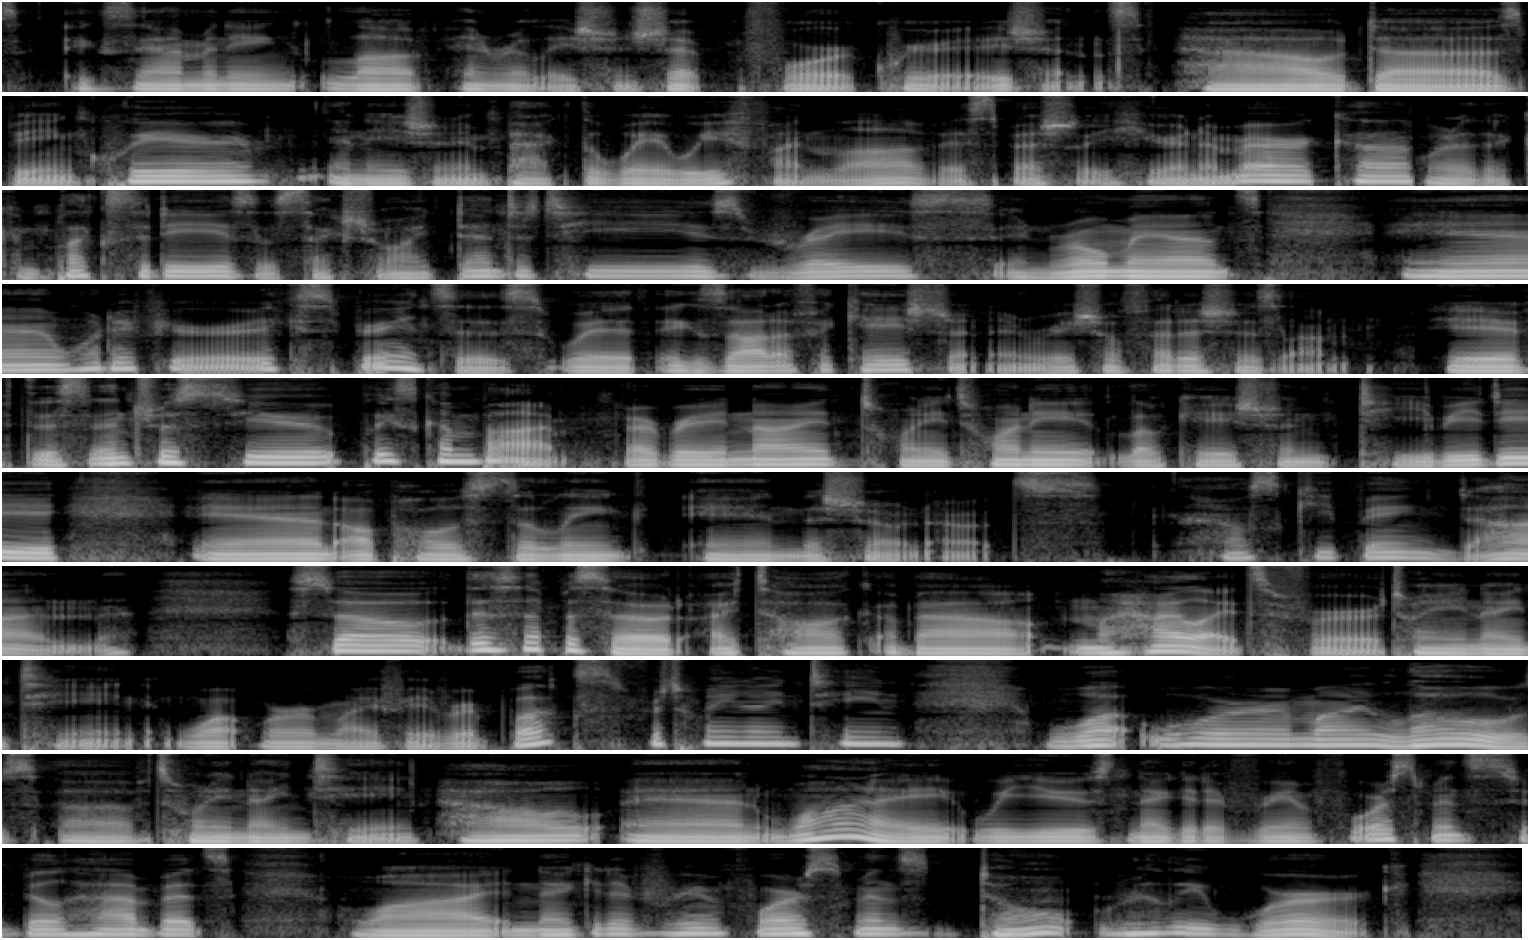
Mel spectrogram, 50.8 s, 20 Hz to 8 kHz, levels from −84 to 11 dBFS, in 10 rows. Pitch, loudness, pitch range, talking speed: 100 Hz, -23 LUFS, 90-120 Hz, 125 wpm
